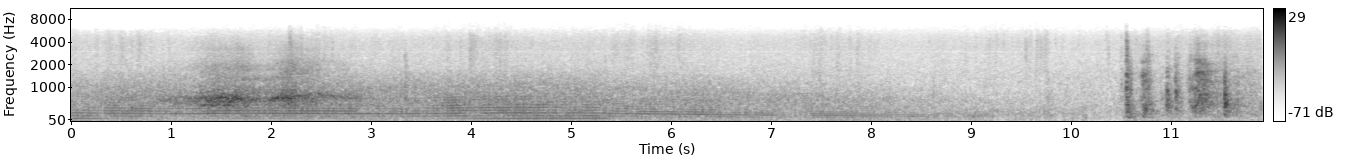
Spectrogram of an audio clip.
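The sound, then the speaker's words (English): A car engine rumbles, its pitch rising and falling as the vehicle slows and turns into an alley in the dark, two blocks short of Murray Lane, followed near the end by a few sharp, brief clatters. “I'll turn into this alley.”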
